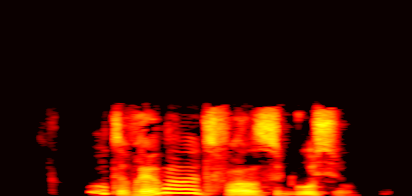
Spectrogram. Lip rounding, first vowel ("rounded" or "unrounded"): rounded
